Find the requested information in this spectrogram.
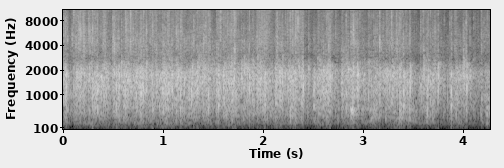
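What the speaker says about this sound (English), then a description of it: "Let us warmly welcome them with a round of applause." An audience at a campus lecture on Judaism gives a warm round of applause, steady, moderately loud clapping from many hands lasting a few seconds.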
